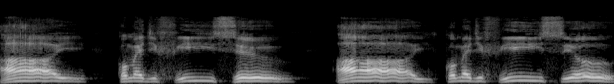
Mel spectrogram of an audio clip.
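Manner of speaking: slow, drawn-out, anguished wail.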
